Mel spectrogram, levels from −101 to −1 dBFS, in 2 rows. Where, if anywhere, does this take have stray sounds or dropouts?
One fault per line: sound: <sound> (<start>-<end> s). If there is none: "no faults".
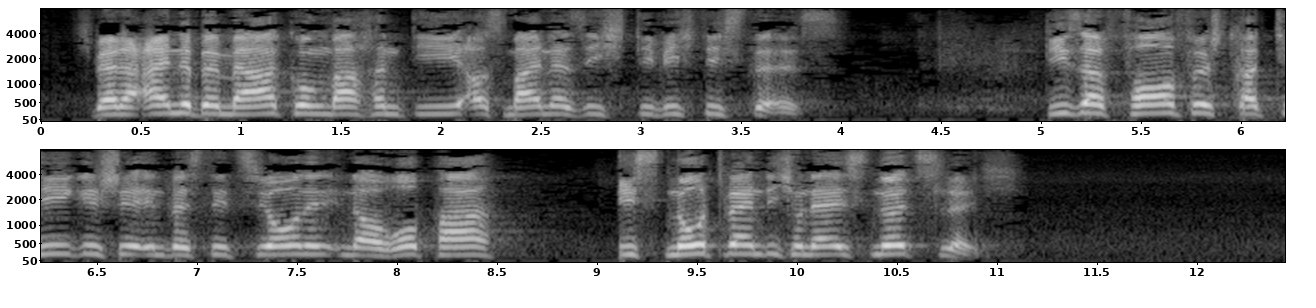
no faults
